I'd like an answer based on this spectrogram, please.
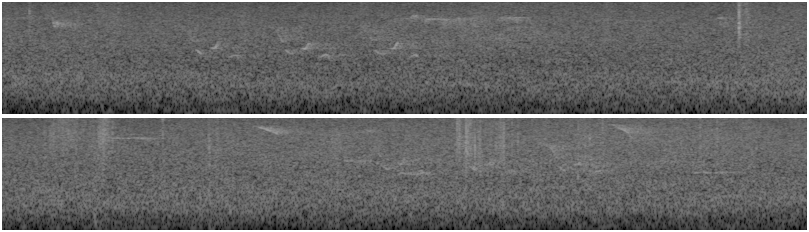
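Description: Steady rushing of a river, with a few faint high chirps and light ticks of footsteps on a dirt trail.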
